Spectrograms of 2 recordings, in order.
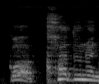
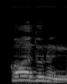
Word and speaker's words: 꺼두는: 커두는 게 아니고 꺼두는 게 좋다.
